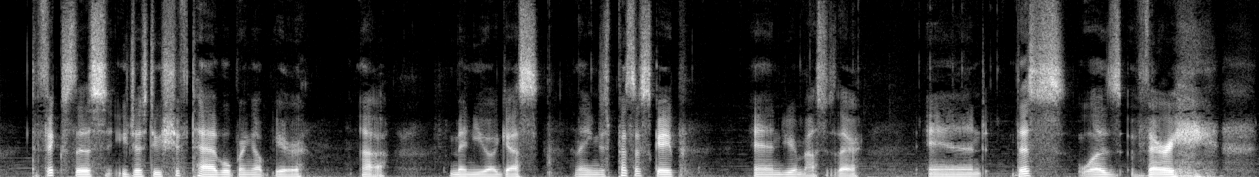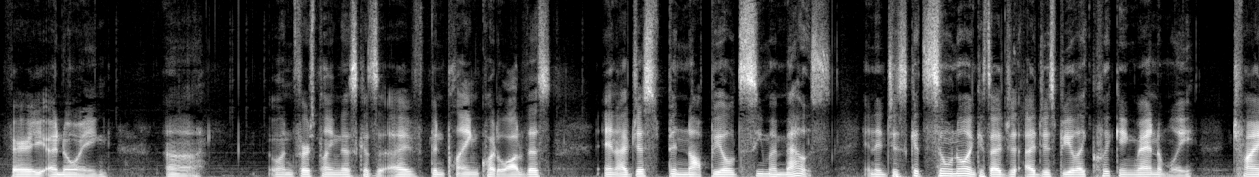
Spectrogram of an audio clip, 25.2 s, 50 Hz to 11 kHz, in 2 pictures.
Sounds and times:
Speech: 0.3 - 3.9, 4.5 - 6.9, 7.5 - 8.6, 9.3 - 14.7, 15.3 - 25.1.

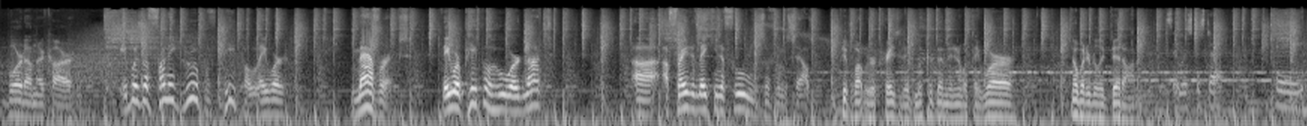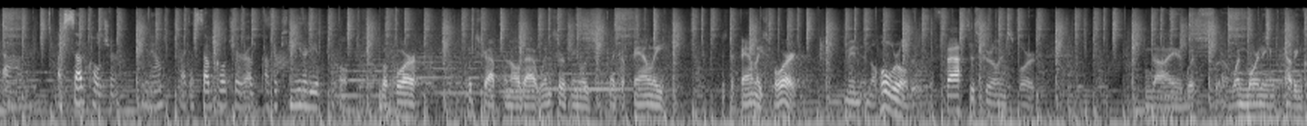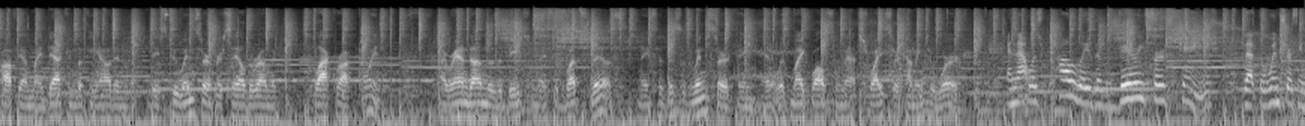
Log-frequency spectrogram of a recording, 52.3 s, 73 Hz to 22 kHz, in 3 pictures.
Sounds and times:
Speech: 0.0 - 1.0, 1.6 - 3.8, 4.7 - 7.4, 8.4 - 13.6, 14.3 - 16.3, 17.0 - 23.0, 23.7 - 26.3, 27.1 - 28.1, 28.7 - 31.2, 32.7 - 40.0, 40.7 - 47.7, 48.3 - 52.2
Music: 0.0 - 52.2.

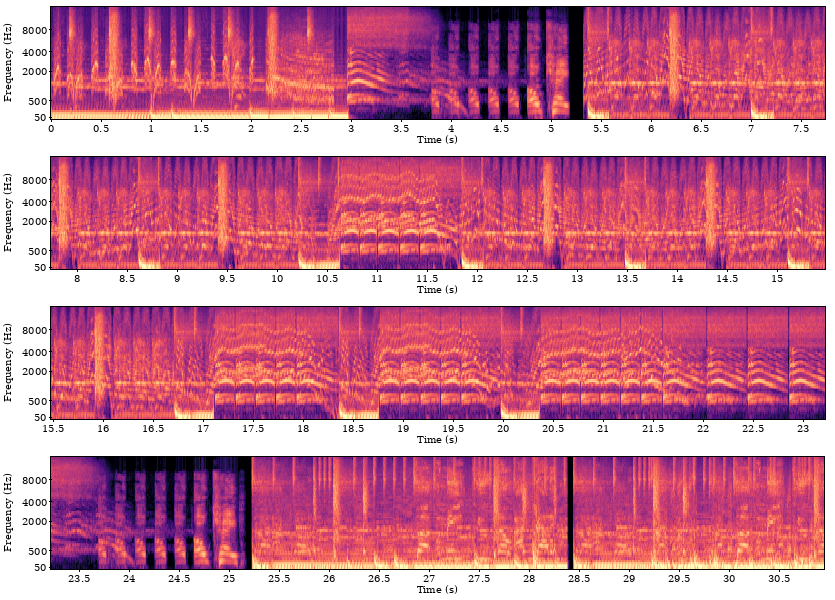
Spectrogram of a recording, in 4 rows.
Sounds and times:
Scratching (performance technique): 0.0 - 3.0, 5.3 - 22.0, 25.2 - 30.9
Hip hop music: 0.0 - 30.9
House music: 5.3 - 22.0, 25.2 - 30.9.

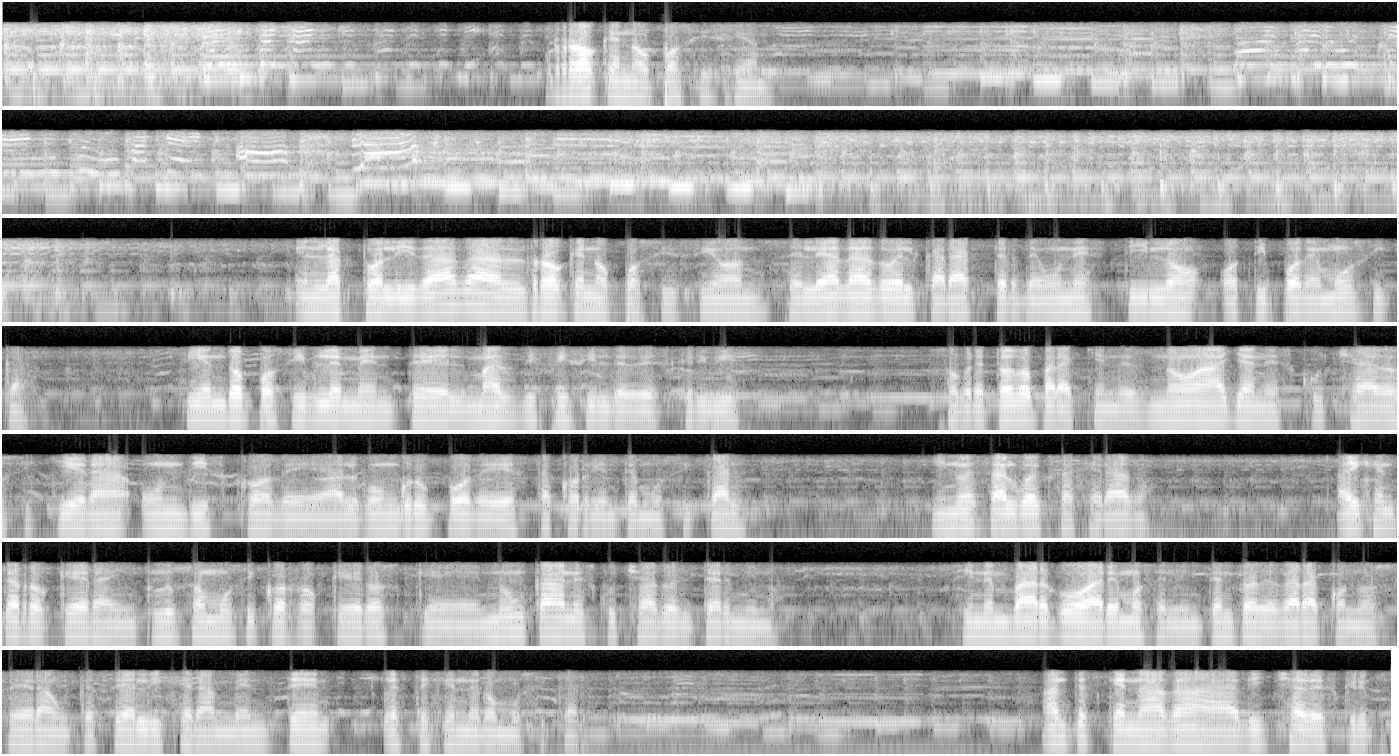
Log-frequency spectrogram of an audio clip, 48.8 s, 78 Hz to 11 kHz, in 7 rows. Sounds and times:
Music: 0.0 - 48.7
Radio: 1.7 - 4.6, 14.8 - 48.7
Speech: 2.7 - 3.9, 15.4 - 24.8, 25.6 - 31.7, 32.6 - 33.7, 34.6 - 38.9, 39.6 - 45.0, 47.1 - 48.7.

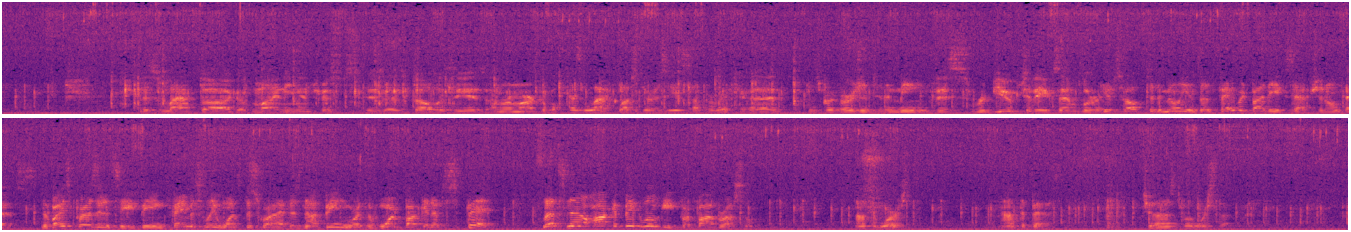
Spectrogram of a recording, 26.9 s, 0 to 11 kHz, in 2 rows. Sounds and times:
Narration, monologue: 0.0 - 26.9
Male speech, man speaking: 1.4 - 21.1, 22.0 - 22.6, 23.4 - 24.0, 24.9 - 26.0.

